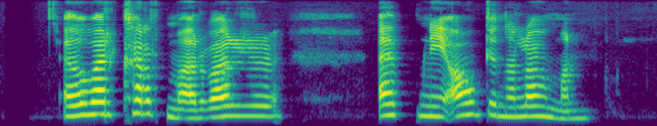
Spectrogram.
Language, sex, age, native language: Icelandic, female, 14, Icelandic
